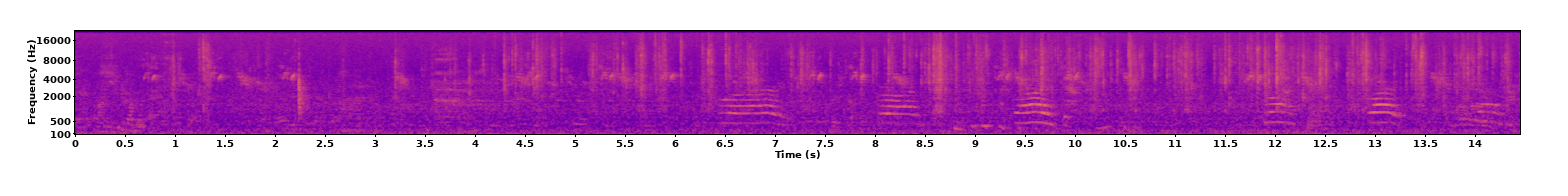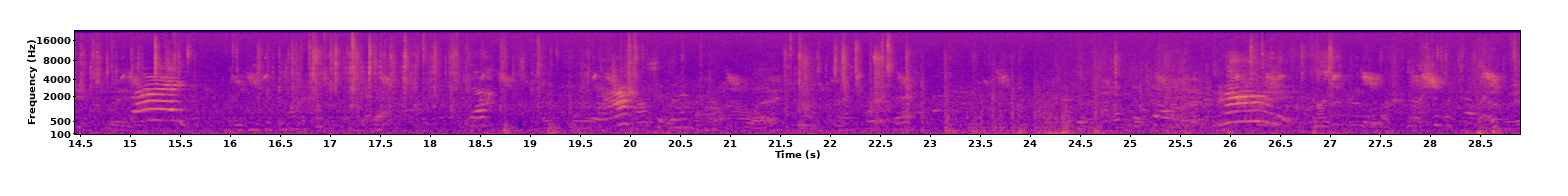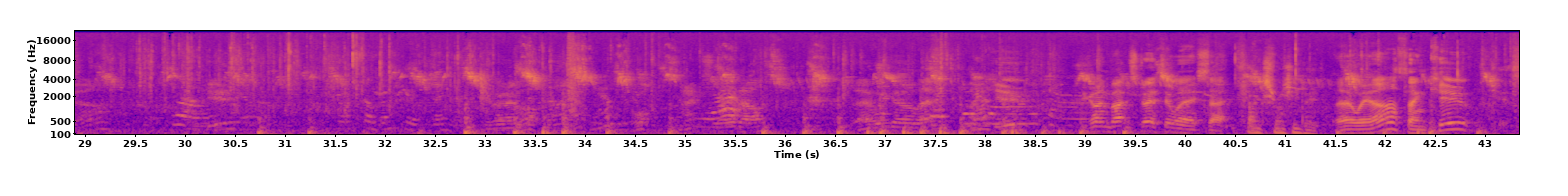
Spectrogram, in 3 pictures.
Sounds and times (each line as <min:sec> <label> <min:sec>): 0:21.5 Train ride 0:43.3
